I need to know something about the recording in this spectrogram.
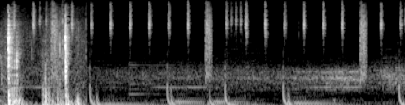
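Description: A steel ice chisel (spud bar) strikes thick ice several times in the first second. Then background music with a quick ticking beat and low notes takes over.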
